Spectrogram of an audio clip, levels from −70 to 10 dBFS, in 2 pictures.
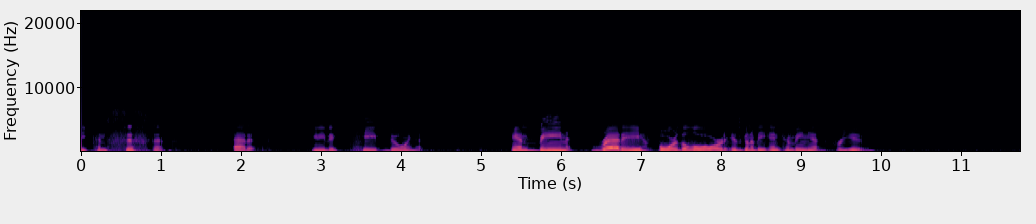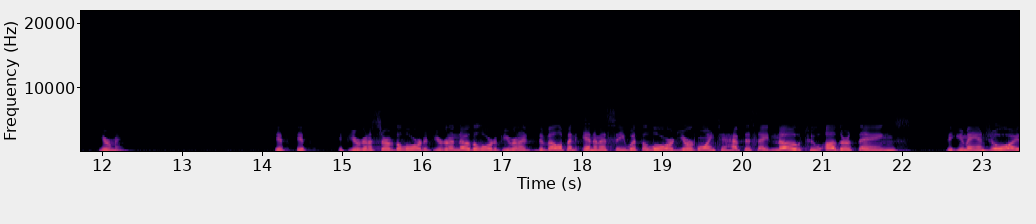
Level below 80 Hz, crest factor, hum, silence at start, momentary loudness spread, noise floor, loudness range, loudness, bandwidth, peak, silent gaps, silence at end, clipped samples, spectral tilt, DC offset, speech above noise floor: -68 dBFS; 18 dB; none; 0 s; 14 LU; -71 dBFS; 11 LU; -27 LUFS; 6.4 kHz; -12 dBFS; none; 0 s; under 0.1%; -10 dB/octave; under 0.1%; 45 dB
